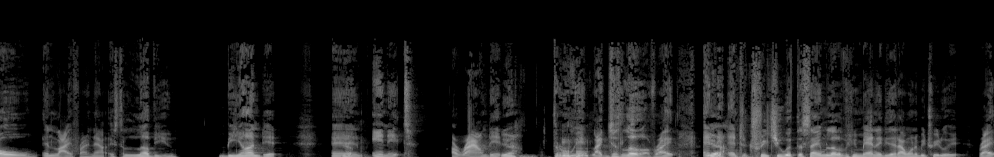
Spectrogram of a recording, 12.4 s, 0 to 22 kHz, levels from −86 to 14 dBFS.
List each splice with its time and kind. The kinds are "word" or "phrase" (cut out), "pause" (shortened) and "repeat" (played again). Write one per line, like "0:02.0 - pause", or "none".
none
